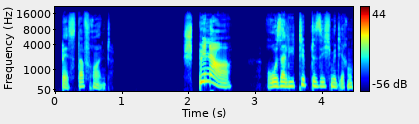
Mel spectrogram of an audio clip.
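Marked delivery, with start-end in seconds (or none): 1.9-2.7 high, loud mock indignation; indignant little fairy, loud and high; teasing insult. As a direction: throw out a playful jeer. Fairy mocks her friend.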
